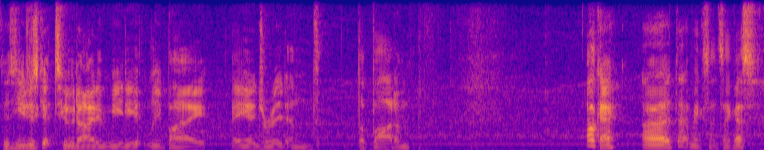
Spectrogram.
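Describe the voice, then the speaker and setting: A man doing casual, excitable play-by-play commentary of a video game from home. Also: fairly low pitch, normal speed, pauses often, a little hiss or hum. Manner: chatty, excitable, laughs often. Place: home room.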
